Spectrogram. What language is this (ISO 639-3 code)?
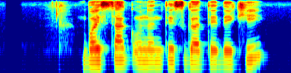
nep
